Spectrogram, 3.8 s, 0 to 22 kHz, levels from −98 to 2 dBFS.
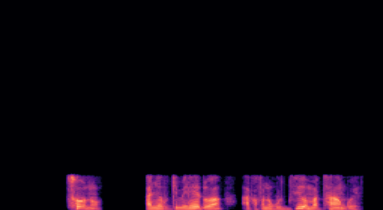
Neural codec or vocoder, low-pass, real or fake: vocoder, 24 kHz, 100 mel bands, Vocos; 3.6 kHz; fake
